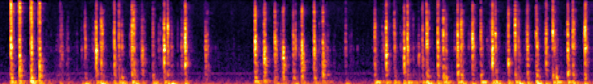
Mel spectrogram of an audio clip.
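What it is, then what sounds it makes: Plastic computer keyboard being typed on. Both hands type rapidly with fingertips and long dark nails on a full-size white and light-blue plastic keyboard resting on black cloth. Quick bursts of short, bright clicky key taps with soft low thuds underneath are broken by two brief pauses, with each tap dying away almost instantly.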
